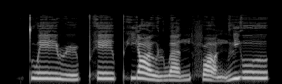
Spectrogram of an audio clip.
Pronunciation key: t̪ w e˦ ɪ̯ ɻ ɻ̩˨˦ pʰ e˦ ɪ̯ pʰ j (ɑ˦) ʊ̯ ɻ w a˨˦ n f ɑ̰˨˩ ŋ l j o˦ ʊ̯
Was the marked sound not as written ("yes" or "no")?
yes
